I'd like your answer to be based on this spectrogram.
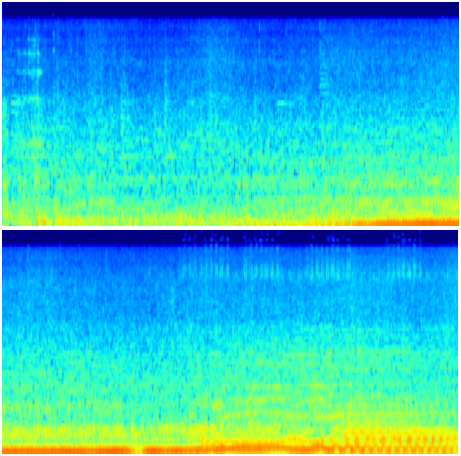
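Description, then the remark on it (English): A motorboat engine on a river in Guainía, heading upriver toward the Cerros de Mavecure, starting with a rough idle and rising into a loud, steady drone with harmonic tones that climb in pitch as it speeds up. “So, um, we're on the river, let's go.”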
